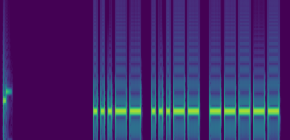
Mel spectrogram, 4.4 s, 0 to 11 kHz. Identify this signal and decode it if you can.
Morse code, heard as a keyed tone, about 22 wpm, 700 Hz. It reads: 330
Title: Numbers - 3-Digit 22wpm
